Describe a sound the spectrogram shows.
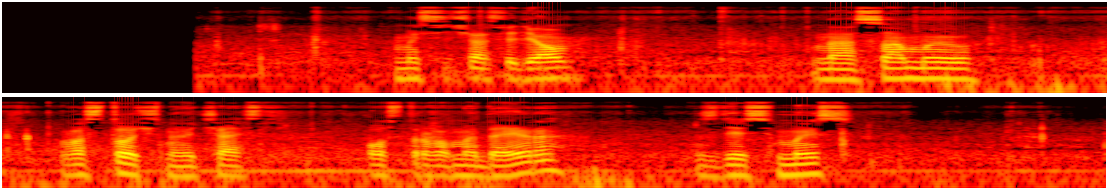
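A young man talks calmly and close up.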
